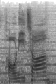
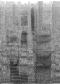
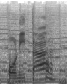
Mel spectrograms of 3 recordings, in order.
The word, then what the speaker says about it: Ponyta: Um, but I always called Ponyta Ponyt. Um, that sounds dumb, but the show the show pronounced it as Ponyta, but I believe it's meant to be Ponyita like like bonita, like pretty in Spanish.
